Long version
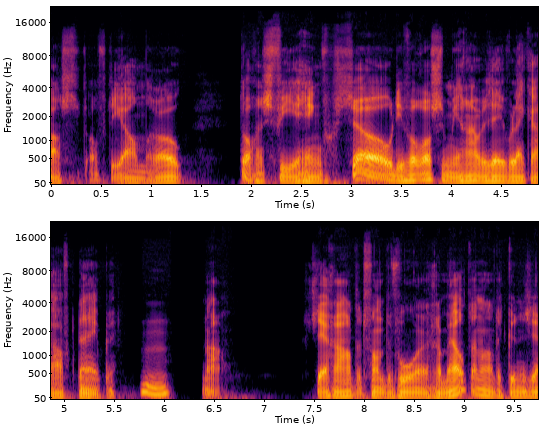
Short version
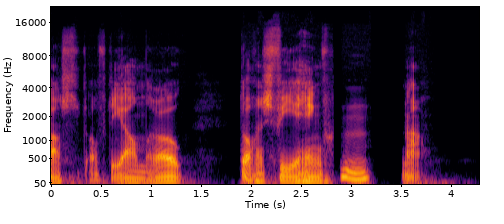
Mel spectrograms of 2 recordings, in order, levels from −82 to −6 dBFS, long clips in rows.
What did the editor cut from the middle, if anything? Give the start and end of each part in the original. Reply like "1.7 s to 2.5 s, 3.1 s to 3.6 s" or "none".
2.8 s to 5.7 s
